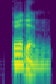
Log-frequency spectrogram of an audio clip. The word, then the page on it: bidden: American English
